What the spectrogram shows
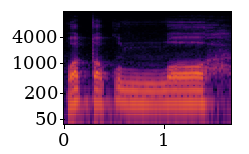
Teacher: واتقوا اللہ، قاف مستعلیہ ہے، پر پڑھا جائے گا. اللہ کا لام پیش کی وجہ سے پر پڑھا جائے گا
